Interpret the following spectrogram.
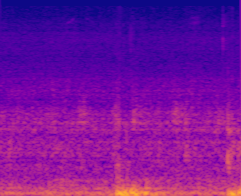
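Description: Low rumble of a moving vehicle with wind buffeting the microphone, and one louder low gust a little over a second in.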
